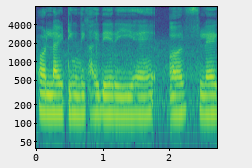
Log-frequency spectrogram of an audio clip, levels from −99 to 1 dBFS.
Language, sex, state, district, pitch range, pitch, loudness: Hindi, male, Himachal Pradesh, Shimla, 140-145 Hz, 140 Hz, -17 LUFS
